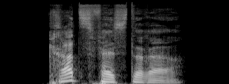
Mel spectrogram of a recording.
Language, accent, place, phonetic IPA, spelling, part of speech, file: German, Germany, Berlin, [ˈkʁat͡sˌfɛstəʁɐ], kratzfesterer, adjective, De-kratzfesterer.ogg
- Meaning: inflection of kratzfest: 1. strong/mixed nominative masculine singular comparative degree 2. strong genitive/dative feminine singular comparative degree 3. strong genitive plural comparative degree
